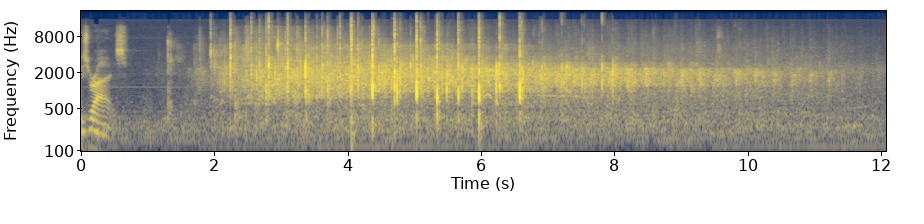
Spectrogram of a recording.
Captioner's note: applause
